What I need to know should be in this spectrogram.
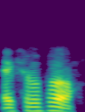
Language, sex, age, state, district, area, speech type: Manipuri, male, 18-30, Manipur, Senapati, rural, conversation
